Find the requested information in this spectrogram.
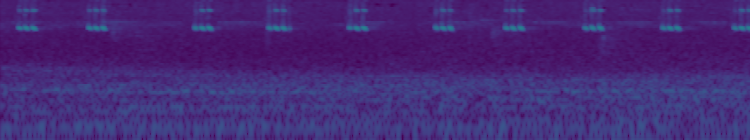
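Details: Crickets calling at night: crisp double-pulsed high chirps repeated about every half second to second, clear above a soft, steady wind rumble.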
